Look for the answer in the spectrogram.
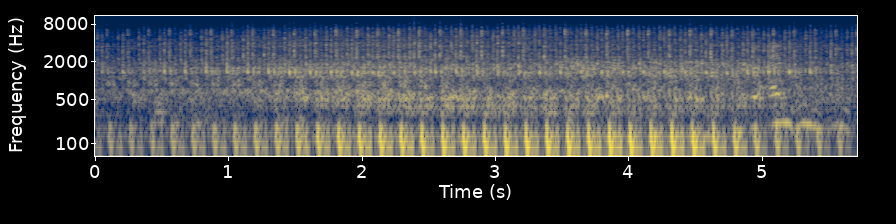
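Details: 2012 Peugeot Partner B9 1.6 HDi 75 HP diesel, almost 216,000 miles, with a heavy oil leak when running and smoke from the oil cap. At idle a heavy, regular knock about three times a second rides over the clatter. Knock later resolved after oil topped up; source not pinned down.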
